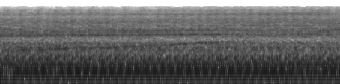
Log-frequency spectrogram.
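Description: An engine running loudly and steadily at a constant speed.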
